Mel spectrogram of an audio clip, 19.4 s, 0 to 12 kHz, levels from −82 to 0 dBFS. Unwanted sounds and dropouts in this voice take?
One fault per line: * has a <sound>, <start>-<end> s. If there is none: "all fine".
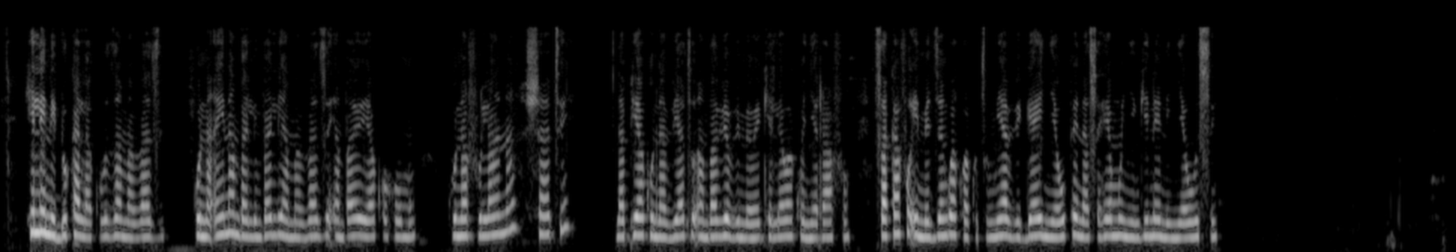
all fine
